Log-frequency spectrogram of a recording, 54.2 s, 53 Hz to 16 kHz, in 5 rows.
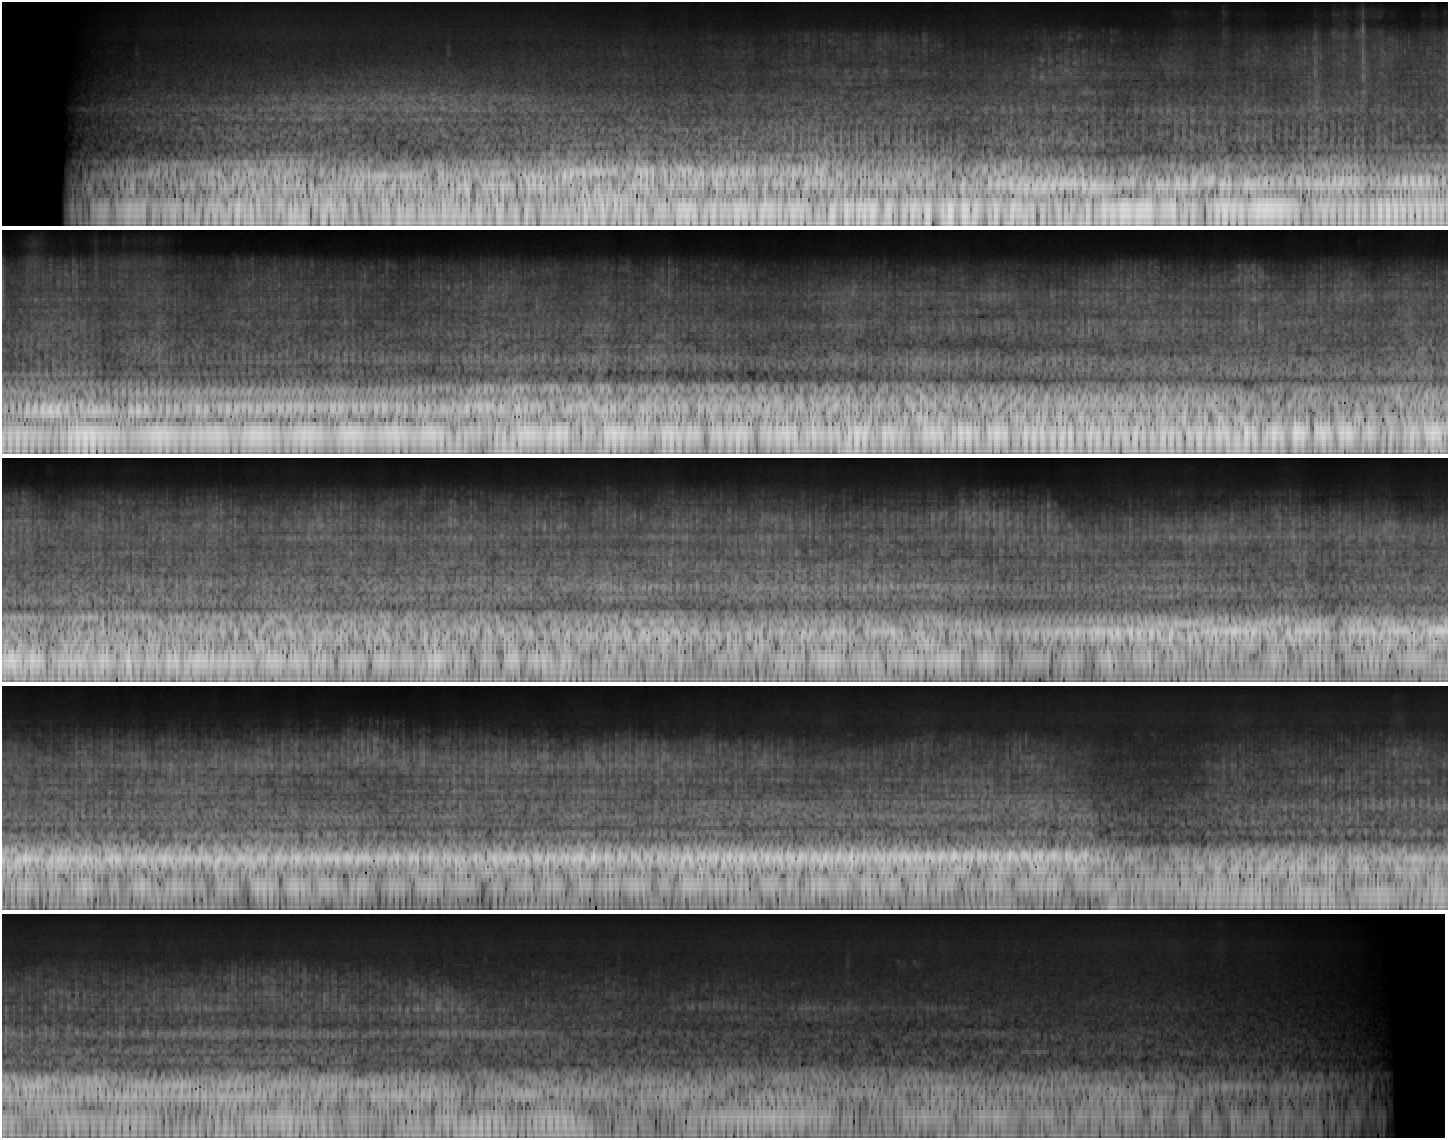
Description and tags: br Harleys Utah Hill 1
Harley motorcycles going up a hill.
motorcycles, harley, field-recording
